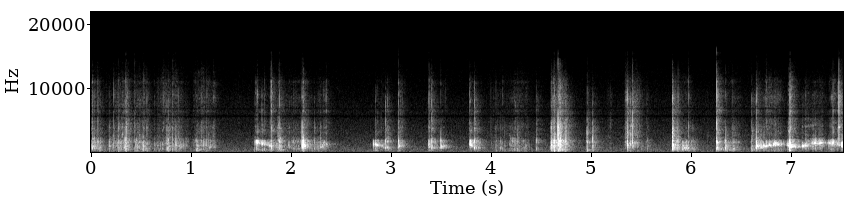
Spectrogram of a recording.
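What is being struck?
Small filled glass jar with plastic lid.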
